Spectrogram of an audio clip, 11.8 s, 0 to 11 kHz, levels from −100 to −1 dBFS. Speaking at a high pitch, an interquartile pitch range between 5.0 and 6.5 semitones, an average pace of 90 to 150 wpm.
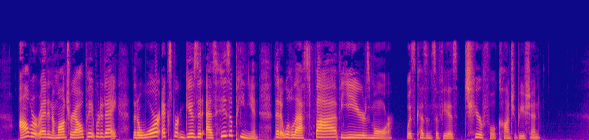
Yes: high, 215 Hz; wide, 5.4 semitones; average, 145 wpm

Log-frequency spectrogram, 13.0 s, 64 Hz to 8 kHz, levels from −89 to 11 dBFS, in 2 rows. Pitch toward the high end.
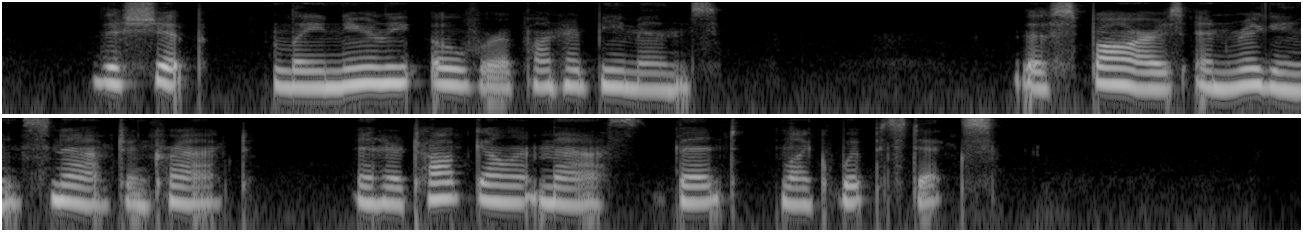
Yes: high, 210 Hz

